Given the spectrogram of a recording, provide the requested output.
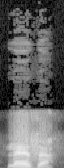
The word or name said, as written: Lesa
